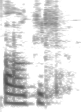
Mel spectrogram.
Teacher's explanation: a qalındır, i incədir. Yəni, burada ahəng qanunu pozuldu. Yəni, ahəng qanunu pozula da bilir bəzi sözlərdə.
